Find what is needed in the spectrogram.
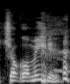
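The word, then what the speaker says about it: Choco Milk: um nestle quick but it was choco c-h-o-c-o milk m-i-l-k but they they didn't pronounce the k it was choco meaty oh yeah i remember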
